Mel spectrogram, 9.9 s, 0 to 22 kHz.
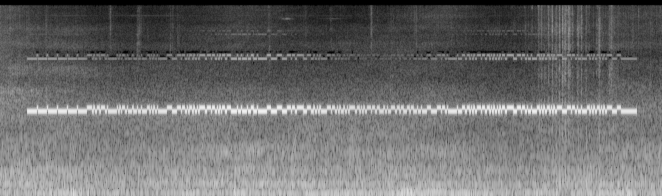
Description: RTTY (50 baud, 170 Hz shift), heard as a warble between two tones, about 2200 Hz centre, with fading and street noise. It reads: SQ4O DE SM2MO TNX FER CALL. UR RST 449 449.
